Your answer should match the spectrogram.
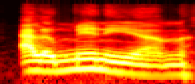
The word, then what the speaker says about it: aluminium: But in American and Canadian English, you're talking there you go. aluminum. For everyone else, it's aluminium.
